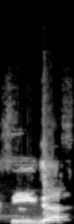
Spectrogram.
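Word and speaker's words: scissors: भलता राट क्या है सीजर नॉट अकी सोरस वट ट तो सी साइलेंट है क्यों सी साइलेंट है क्योंकि क्योंकि एस के बाद सी आ रहा है इसलिए एस गलो एस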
